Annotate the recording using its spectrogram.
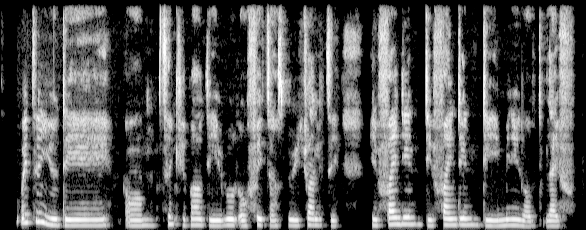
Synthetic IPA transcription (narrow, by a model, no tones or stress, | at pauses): wetĩnjude | ʌmθɪ̃ŋkʰebaʊt̚dəɹolɔv̥fetãnspiɹit͡ʃualitʰi | ĩnfãɪ̃ndĩndifãɪ̃ndĩndəmĩnĩnɔvlaɪf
